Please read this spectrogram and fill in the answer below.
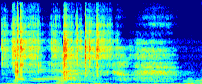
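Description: Strong wind buffeting the phone's microphone, with a burst of crackling and rustling in the first second.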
